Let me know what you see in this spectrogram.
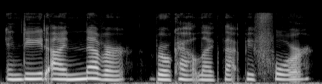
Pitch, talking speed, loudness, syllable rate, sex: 230 Hz, 110 wpm, -15 LUFS, 4.4 syllables/s, female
